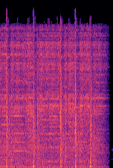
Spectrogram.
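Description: A fan beating a large bass drum in the stands of a sports hall, single strikes roughly every half second, over a steady din from the crowd.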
